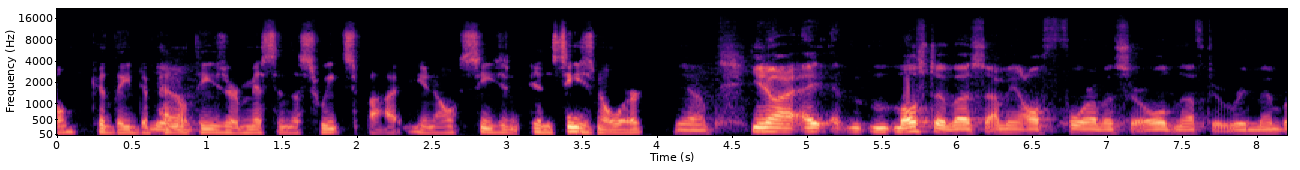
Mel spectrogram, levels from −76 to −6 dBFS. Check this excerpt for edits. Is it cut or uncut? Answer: uncut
